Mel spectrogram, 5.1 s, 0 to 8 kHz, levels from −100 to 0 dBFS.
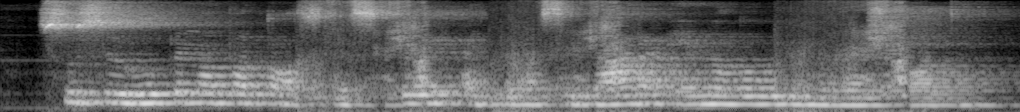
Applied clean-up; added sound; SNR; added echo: neural separator model SepFormer DNS4.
